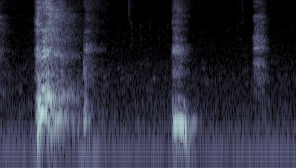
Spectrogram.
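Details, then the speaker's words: Adult woman: a single forceful, intense sneeze with a sharp explosive burst, followed by quieter breathy after-sounds; sneeze. "I might sneeze again I don't know that was intense that was a big sneeze"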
